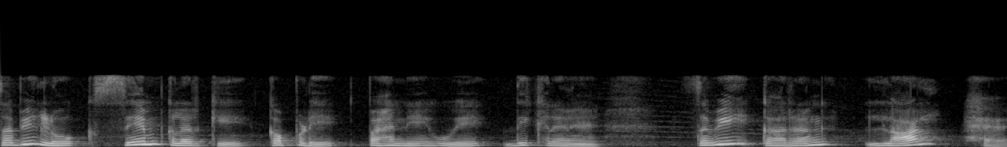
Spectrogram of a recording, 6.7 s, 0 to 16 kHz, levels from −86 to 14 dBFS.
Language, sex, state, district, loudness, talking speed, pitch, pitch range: Hindi, female, Bihar, Gaya, -19 LUFS, 150 wpm, 220 Hz, 195-275 Hz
